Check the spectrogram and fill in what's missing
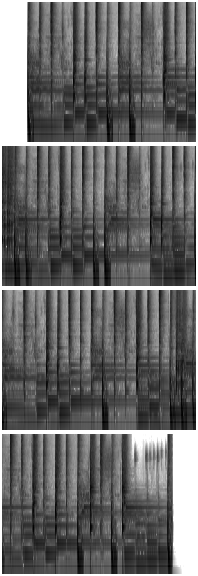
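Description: A looping hip-hop beat thumps with punchy drums and layered percussion hits over a repeating melodic pattern, steady and loud, ending abruptly.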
